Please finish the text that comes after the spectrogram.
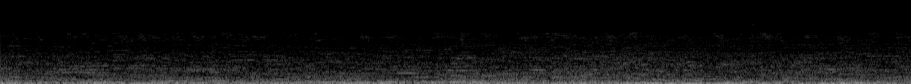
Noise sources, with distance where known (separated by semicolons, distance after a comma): music from an unclear source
